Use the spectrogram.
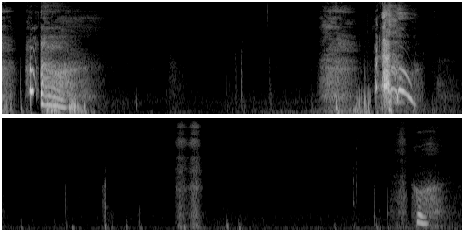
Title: Hitchy sneeze fit (F)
